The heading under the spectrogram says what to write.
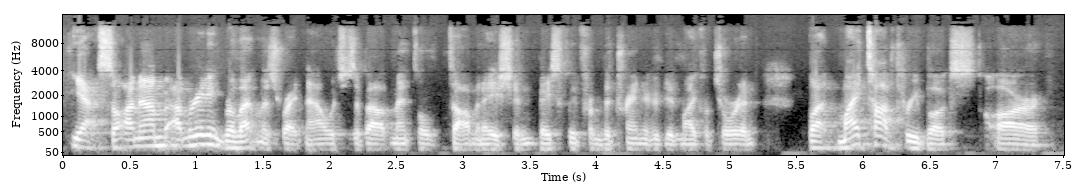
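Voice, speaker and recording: A man speaking as a podcast guest in a casual interview, energetic and profane, full of hype. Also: fairly low pitch, fast, breathy edge.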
